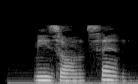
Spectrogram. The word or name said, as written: mise en scene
